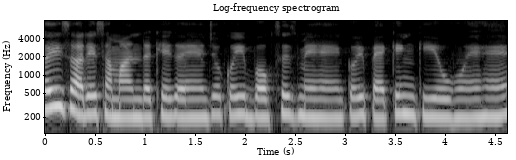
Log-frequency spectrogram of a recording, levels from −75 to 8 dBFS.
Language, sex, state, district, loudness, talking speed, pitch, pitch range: Hindi, female, Uttar Pradesh, Hamirpur, -17 LUFS, 195 wpm, 210 Hz, 200-220 Hz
